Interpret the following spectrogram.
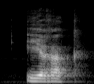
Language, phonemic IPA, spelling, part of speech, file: Dutch, /iˈrɑk/, Irak, proper noun, Nl-Irak.ogg
- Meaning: Iraq (a country in West Asia in the Middle East)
